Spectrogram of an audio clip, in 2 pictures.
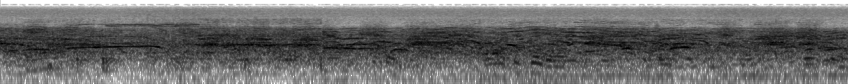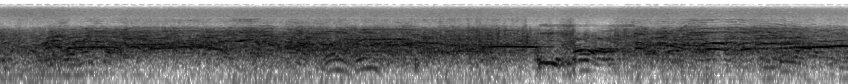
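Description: A large crowd of spectators murmurs and calls out in an outdoor stadium.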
